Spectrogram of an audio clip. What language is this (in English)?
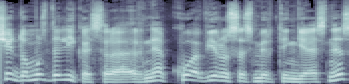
Lithuanian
